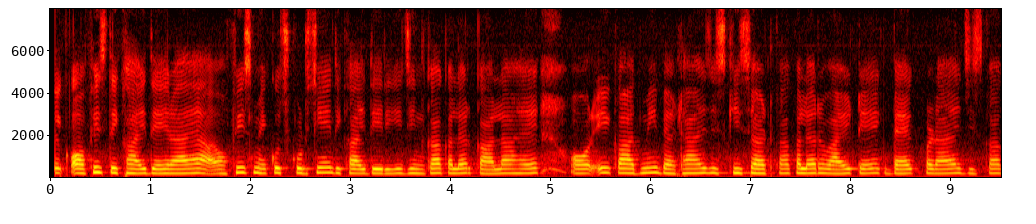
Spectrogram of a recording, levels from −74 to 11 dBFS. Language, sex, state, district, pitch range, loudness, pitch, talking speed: Hindi, female, Rajasthan, Bikaner, 205-220 Hz, -18 LUFS, 210 Hz, 220 wpm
